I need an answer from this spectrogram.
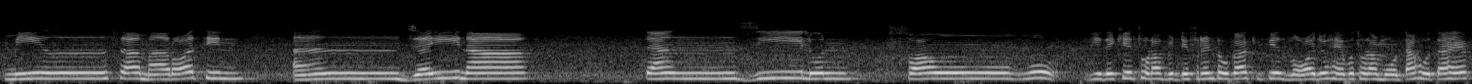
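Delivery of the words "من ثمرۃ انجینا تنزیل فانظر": long nasal ghunna on each noon; slow Quranic recitation. Shown as a demonstration. Teacher reciting examples for students.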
